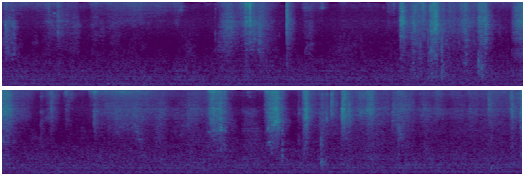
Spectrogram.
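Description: Faint, scattered soft rustles of a rat-tail comb being drawn through long straight hair and of hands handling the hair, over a low steady room hum.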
